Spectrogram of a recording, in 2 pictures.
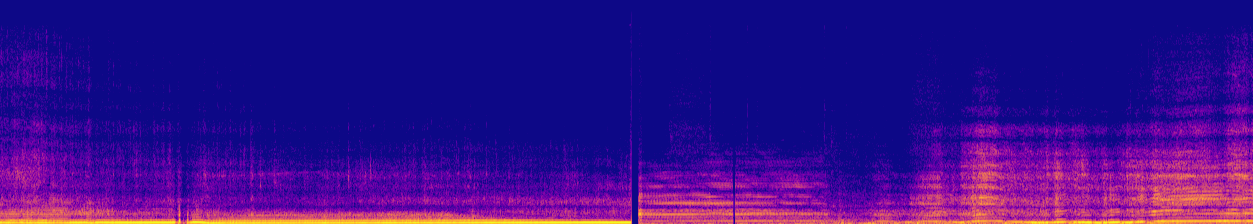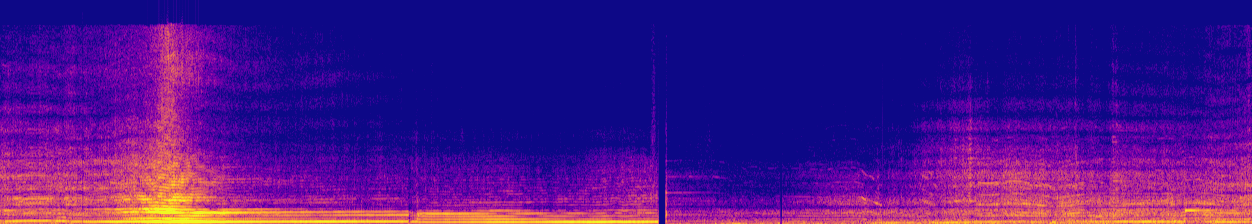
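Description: A rally car engine roars loudly as it speeds past, shifting gears.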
